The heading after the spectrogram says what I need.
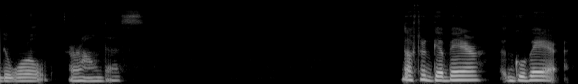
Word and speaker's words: Gabor Maté: Gabor Gubair, I'm not sure if I'm pronouncing his name properly. It's Gabor Gabor Mate.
